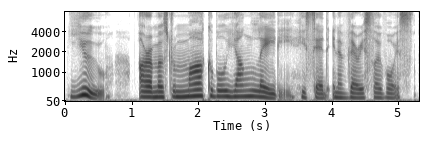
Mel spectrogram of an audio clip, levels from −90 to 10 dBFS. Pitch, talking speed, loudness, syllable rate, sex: 170 Hz, 160 wpm, -17 LUFS, 4.5 syllables/s, female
